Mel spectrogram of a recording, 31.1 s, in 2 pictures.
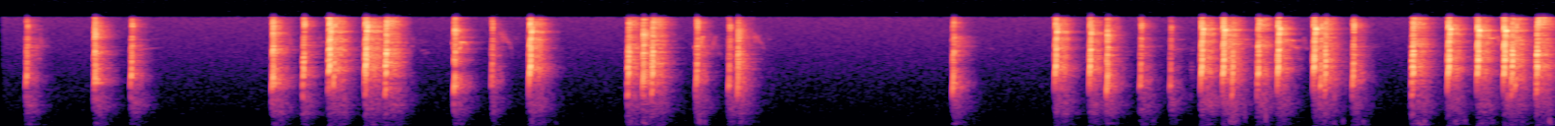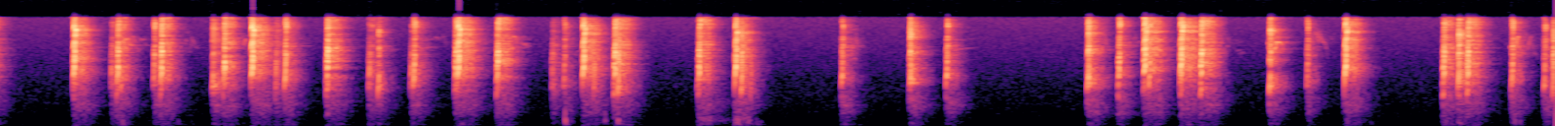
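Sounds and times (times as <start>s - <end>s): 
turkey panic calling: 0.2s - 1.5s, 2.7s - 5.6s, 6.2s - 7.7s, 9.5s - 9.8s, 10.5s - 15.6s, 16.3s - 23.2s, 23.9s - 25.2s, 26.4s - 29.3s, 29.9s - 31.0s.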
